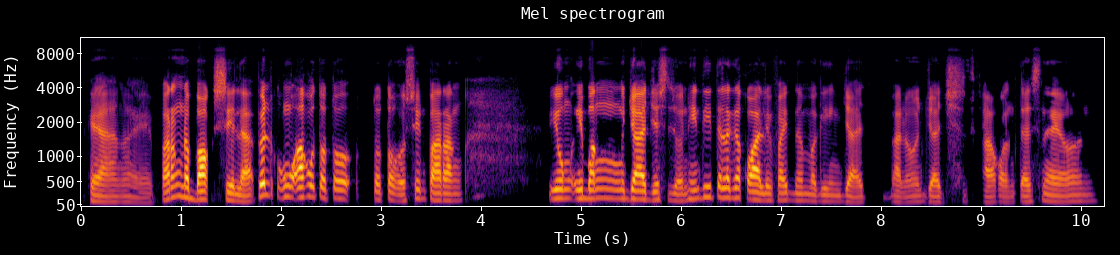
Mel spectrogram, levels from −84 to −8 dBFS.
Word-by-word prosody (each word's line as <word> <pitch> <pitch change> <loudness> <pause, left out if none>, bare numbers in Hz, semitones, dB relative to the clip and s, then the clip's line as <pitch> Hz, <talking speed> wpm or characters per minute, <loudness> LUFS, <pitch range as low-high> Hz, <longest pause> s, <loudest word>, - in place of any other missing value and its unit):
Kaya 115 -3 +1
nga, 110 0 -13
eh. 95 0 -15
Parang 200 - +4
na-box 160 -5 +6
sila, 125 -6 +1
pero 235 +1 +5
kung 200 +3 -1
ako 195 +2 +7 0.2
totoo 175 -2 -1 0.2
tutuosin 155 +3 -5
parang, 140 -3 +2 0.9
yung 175 +1 0
ibang 170 0 0
judges 155 -3 +4
dun, 130 -1 -6
hindi 185 +5 -3
talaga 190 -1 +1
qualified 145 -2 +2
na 135 - -7
maging 120 -2 -10
jud 100 -1 -4 0.2
ano, 110 0 -8
judge 105 -4 -7 0.2
sa 105 0 -4
contest 110 +2 -8
na 125 -3 -4
yun. 120 +2 -10
140 Hz, 165 wpm, -23 LUFS, 115-170 Hz, 0.9 s, ako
